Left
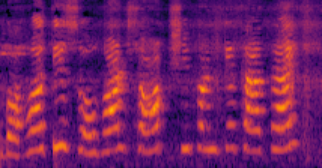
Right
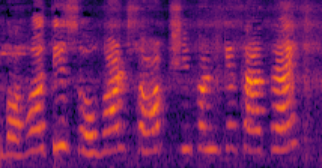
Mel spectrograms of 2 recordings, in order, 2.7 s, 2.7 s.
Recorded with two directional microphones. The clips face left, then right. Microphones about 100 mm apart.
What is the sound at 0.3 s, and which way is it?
A woman's voice, 35° left (ahead or behind).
